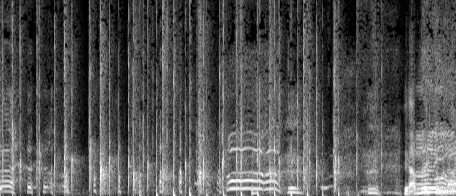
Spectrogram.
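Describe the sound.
Rapid, uneven hand clapping, a burst of sharp claps lasting several seconds while voices talk and laugh over it, welcoming a returning member of a gaming group, then the clapping fades as speech takes over.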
